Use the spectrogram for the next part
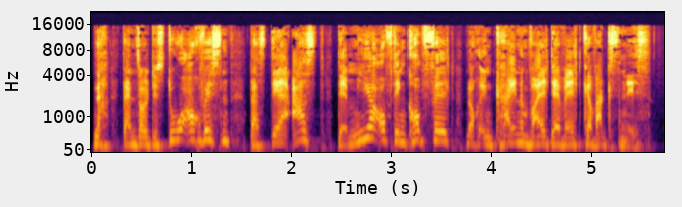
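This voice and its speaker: A man's voice: high voice, animated, fairly quick, bright, forceful tone, no room sound, studio quality, voice pushed up, exaggerated voice. A man voicing a cheeky, joking little male forest animal in a storybook. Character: cheeky small male forest animal who climbs trees.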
